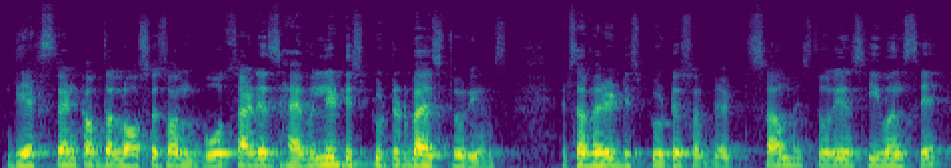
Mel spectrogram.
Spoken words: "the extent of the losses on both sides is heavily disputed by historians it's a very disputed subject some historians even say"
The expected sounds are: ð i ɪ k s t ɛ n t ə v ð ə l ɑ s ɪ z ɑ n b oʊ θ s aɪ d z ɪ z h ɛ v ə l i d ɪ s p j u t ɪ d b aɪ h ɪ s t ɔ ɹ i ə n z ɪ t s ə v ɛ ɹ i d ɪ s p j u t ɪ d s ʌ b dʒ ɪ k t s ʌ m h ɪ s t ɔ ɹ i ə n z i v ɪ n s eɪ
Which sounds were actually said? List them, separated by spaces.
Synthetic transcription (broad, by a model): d i ɪ k s t ɛ n t ə v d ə l ɑ s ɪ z ɑ n b oʊ t s aɪ d ɪ z h ɛ v ə l i d ɪ s p j u t ɪ d b aɪ h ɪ s t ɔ ɹ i ə n s ɪ t s ə v ɛ ɹ i d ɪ s p j u t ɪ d s ʌ b dʒ ɪ k t s ʌ m h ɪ s t ɔ ɹ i ə n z i v ɪ n s eɪ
